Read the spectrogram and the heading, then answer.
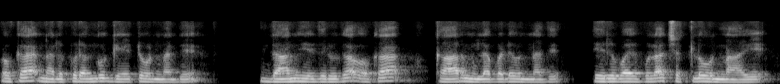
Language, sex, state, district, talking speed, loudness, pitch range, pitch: Telugu, male, Telangana, Hyderabad, 105 wpm, -17 LUFS, 125-140 Hz, 130 Hz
